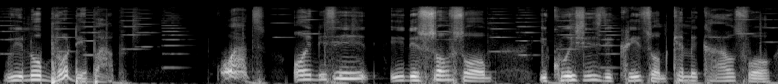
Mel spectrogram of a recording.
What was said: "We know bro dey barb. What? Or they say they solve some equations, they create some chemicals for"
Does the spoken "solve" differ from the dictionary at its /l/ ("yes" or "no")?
yes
